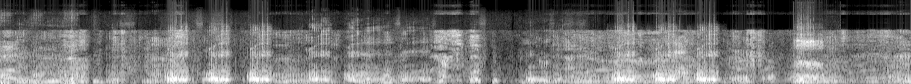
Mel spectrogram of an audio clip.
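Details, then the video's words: Pig giving a run of rough, throaty grunts and short squealing oinks, bunched in bursts of three or four with brief pauses, at a rate of about two per second. "Sonidos de Cerdo"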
